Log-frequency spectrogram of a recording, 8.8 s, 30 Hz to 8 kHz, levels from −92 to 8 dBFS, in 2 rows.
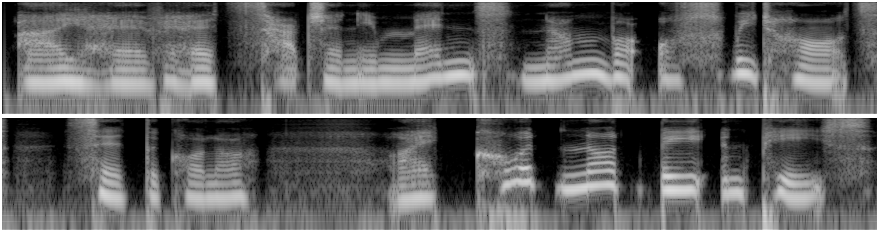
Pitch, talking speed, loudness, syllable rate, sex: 175 Hz, 125 wpm, -20 LUFS, 3.4 syllables/s, female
